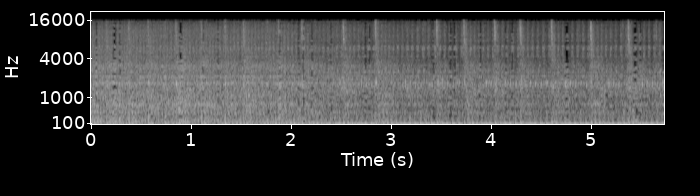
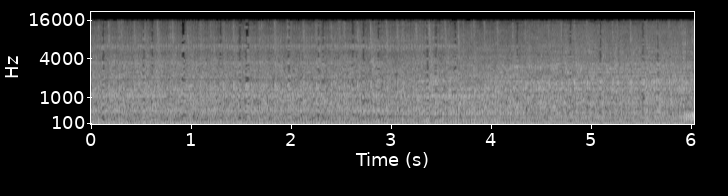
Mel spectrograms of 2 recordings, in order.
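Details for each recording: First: 1995 Polaris Scrambler 400 2-stroke 4x4 ATV before repair, gas sprayed at PTO-side crank seal: loud rattly, uneven surging idle with hanging throttle; crank seal sucking in air and gas, lean idle condition. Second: 1995 Polaris Scrambler 400 2-stroke 4x4 ATV after replacing the leaking PTO-side crankshaft seal, which had caused a lean idle: steady, even idle with crisp rapid popping, no wavering or knocking, normal running.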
